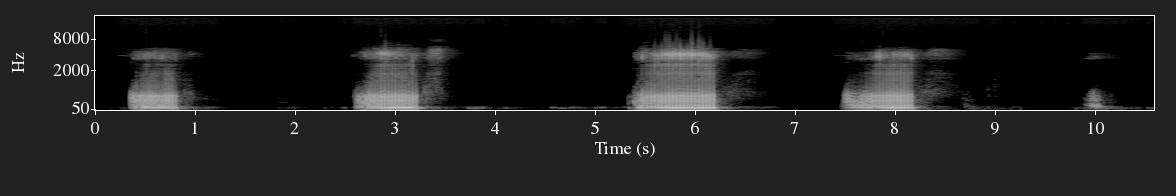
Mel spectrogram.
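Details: Sleeping French Bulldog puppy indoors produces four loud, raspy snores every two to two and a half seconds, then a fainter short snort, with faint snuffles in the pauses.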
